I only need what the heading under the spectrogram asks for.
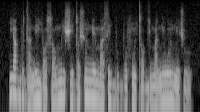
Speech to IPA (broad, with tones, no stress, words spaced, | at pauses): ja˦bu˧da˨ni˧ jɔ˨sɔ˨˦ mi˦˨ ʃi˨˦dɔ˧ʃũ˦ ne˦ma˧si˧ bu˨bo˨fũ˨ tɔ˨ ɡi˨ma˨nĩ˨˦wũ˧ nĩ˨ʃu˨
